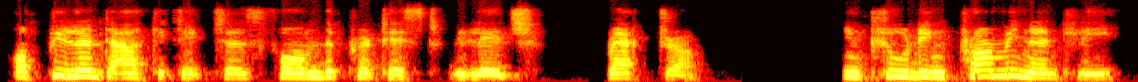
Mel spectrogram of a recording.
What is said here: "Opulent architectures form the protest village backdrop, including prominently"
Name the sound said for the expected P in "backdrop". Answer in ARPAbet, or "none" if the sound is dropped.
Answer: none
